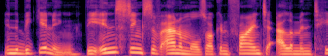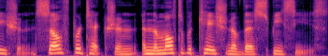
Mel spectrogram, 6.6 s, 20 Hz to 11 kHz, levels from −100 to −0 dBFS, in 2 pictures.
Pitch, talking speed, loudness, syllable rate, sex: 185 Hz, 175 wpm, -21 LUFS, 6.0 syllables/s, female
